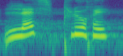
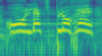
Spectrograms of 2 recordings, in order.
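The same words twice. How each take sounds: First: Soothing. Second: Loud, high drill order; barked command. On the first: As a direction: let it go, gently reassuring. Instructor calms a choking recruit. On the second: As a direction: bark it at the recruits in the gas. Instructor barks during gas drill. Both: Real, not acted.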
